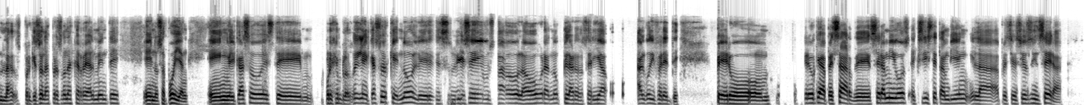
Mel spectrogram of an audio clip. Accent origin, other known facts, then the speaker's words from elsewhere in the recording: Peru; uno como peruano ya interpretamos que esto no sirve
